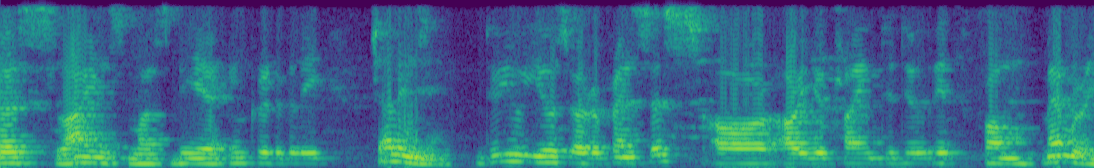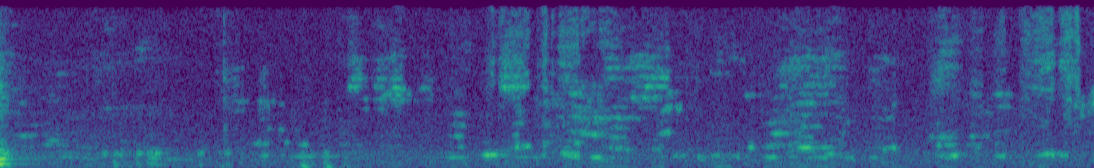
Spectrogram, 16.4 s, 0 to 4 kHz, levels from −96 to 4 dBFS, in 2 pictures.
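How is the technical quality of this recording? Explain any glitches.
The recording has two kinds of fault, on a narrowband call path whose band stops at 4 kHz, which fits a telephone codec such as G.711 mu-law.

Hard clipping appears at 0.01–0.65 s (ending just before "must be"), 2.89–3.13 s, 4.05–4.78 s, 5.41–6.16 s, 7.41–7.48 s and 7.90–8.08 s. Loud stretches turn rough and fuzzy. The level was overdriven by about 3 to 7 dB past what a stage could pass, so the peaks were sliced flat, adding harsh upper harmonics.

A short stall from a late packet occurs at 6.56–6.61 s. The sound is briefly held, with a slight buzz or dip. A packet arrived late, the jitter buffer ran dry, and the receiver stretched the previous audio by 16 ms before resuming. Nothing was lost, but timing shifted by 16 ms.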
